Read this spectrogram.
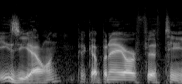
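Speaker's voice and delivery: normal talking voice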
